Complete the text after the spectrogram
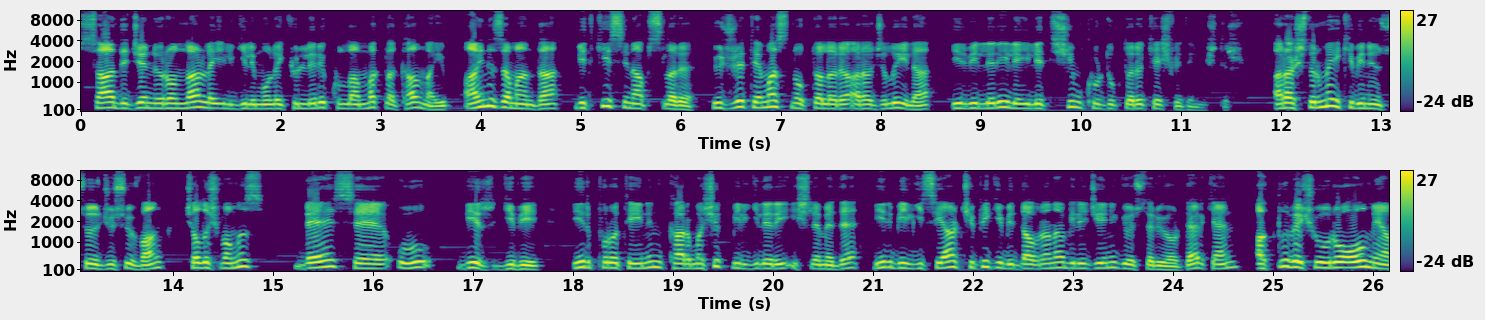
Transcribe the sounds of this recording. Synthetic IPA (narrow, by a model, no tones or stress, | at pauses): saːd̪e̞d͡ʒɛnøɾo̞nlˠaɾlˠailʲɟilʲimo̞lʲe̞cʰylʲːe̞ɾikʰulˠːanmaklˠakʰalˠmajɯp̚ajnɯzamand̪abit̪cʰisinapslˠaɾɯhyd͡ʒɾɛt̪ʰemasno̞k̚t̪ʰalˠaɾɯaɾad͡ʒɯlˠɯjlˠa | b̥iɾbiɾlʲe̞ɾijlʲɛilʲe̞t̪ʰi̥ʃimkʰuɾd̪uklˠaɾɯcʰɛʃfe̞d̪ilʲmiʃt̪ʰiɾ̥ | aɾaʃt̪ʰɯɾmae̞cʰibininsø̞zd͡ʒysyvaŋk | t͡ʃʰalˠɯʃmamɯz | beseu | biɾɟibi | biɾpʰɾo̞t̪ʰe̞jininkʰaɾmaʃɯk̚bilʲɟilʲe̞ɾiʔiʃlʲe̞med̪ɛbiɾbilʲɟisijaɾt͡ʃʰipiɟibid̪avɾanabilʲe̞d͡ʒe̞jiniɟø̞st̪ʰe̞ɾijo̞ɾd̪æɾcʰænaklˠɯvɛʃuɾuo̞lˠmaja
